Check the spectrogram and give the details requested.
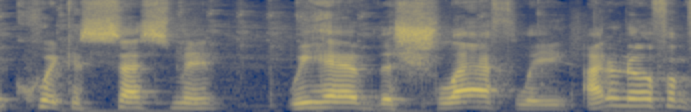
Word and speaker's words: Schlafly: our first beer what is it Matt it's Schlafly it's Schlafly we had to look up the pronunciation proper cider apple pie and we have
